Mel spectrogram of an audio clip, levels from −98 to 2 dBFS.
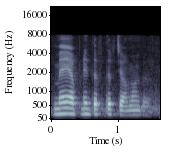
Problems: background sounds at intervals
